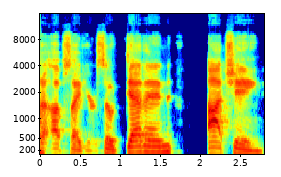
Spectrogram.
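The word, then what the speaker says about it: Achane: upside here so Devin achain it's a c h a n e but I believe it's pronounced a chain um of the Dolphins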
